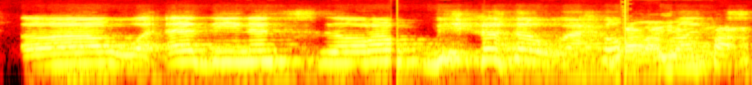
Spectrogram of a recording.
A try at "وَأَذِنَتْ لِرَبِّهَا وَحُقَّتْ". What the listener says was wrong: Yang tak sukun itu semua kok ada desisnya yang luar biasa. Hamesnya itu muncul. Yang jelas tidak ada desisnya ya? Ya hamas. Tapi hamasnya kebesaran.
